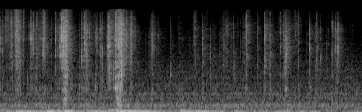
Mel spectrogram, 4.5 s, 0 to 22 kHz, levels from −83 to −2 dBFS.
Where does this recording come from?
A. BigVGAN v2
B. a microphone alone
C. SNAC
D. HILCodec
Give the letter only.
A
